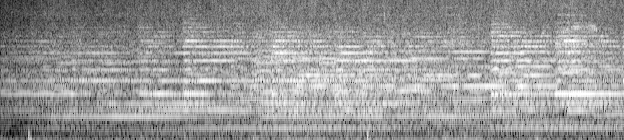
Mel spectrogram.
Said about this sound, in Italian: Sono le campane. Bravo, metti il microfono fuori. In questo momento stanno suonando le campane di San Lorenzo, portalo, puntualissime.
